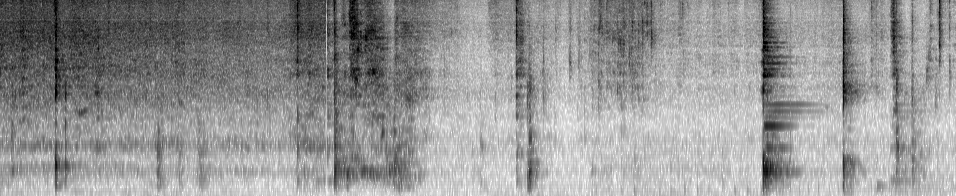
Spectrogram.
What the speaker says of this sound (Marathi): आता हे चिकन घालतात ह्याच्यात.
